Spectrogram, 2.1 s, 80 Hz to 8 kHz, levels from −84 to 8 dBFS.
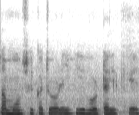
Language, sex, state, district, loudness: Hindi, female, Bihar, Supaul, -16 LUFS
